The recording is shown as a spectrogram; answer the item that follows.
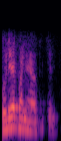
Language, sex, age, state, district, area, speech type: Odia, male, 30-45, Odisha, Kandhamal, rural, conversation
